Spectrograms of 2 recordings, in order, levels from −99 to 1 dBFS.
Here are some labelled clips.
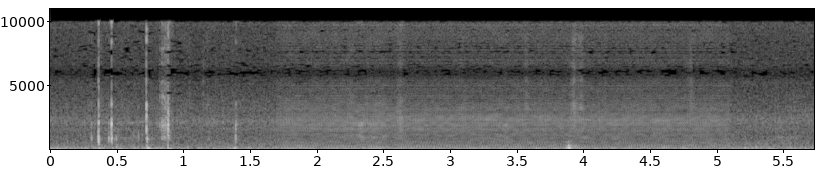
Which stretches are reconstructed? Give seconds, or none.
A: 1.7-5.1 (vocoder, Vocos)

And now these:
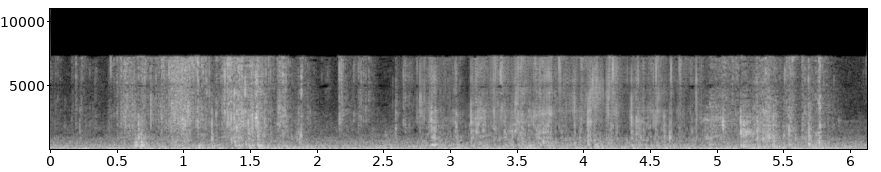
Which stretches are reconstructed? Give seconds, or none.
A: 2.7-4.9 (vocoder, BigVGAN v2)

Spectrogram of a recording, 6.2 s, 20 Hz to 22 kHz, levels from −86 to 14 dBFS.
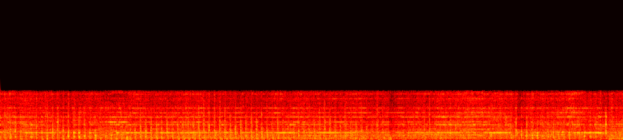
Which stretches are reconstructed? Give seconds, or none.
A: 0.0-1.3 (codec, SNAC); 4.6-6.2

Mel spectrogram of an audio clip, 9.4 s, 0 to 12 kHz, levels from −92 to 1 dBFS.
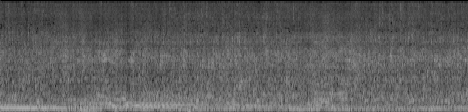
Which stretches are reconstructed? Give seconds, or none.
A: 1.1-2.8 (codec, SNAC); 6.0-7.2

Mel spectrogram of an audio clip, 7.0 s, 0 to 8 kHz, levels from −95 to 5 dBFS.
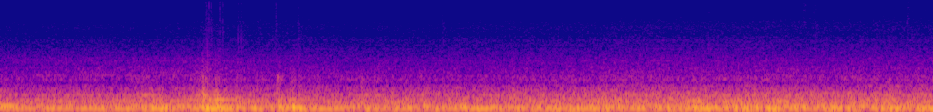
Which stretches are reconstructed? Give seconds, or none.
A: none

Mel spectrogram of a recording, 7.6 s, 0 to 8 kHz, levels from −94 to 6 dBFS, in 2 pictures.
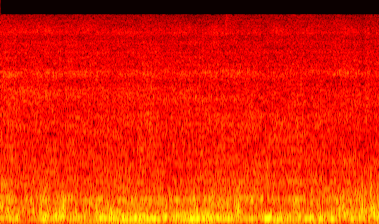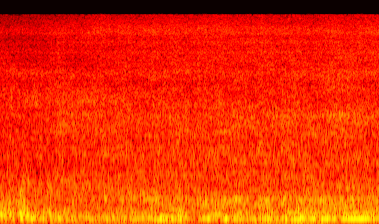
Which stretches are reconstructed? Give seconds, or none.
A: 0.0-6.3 (codec, DAC); 6.8-7.6

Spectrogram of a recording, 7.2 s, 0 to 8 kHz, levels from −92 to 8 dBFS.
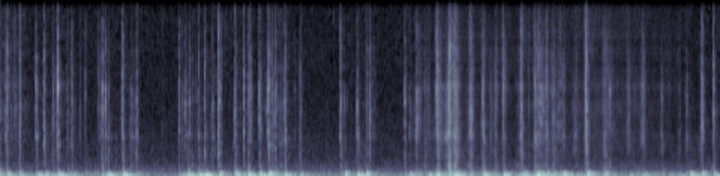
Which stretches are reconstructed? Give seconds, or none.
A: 4.2-6.8 (vocoder, WaveNeXt)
